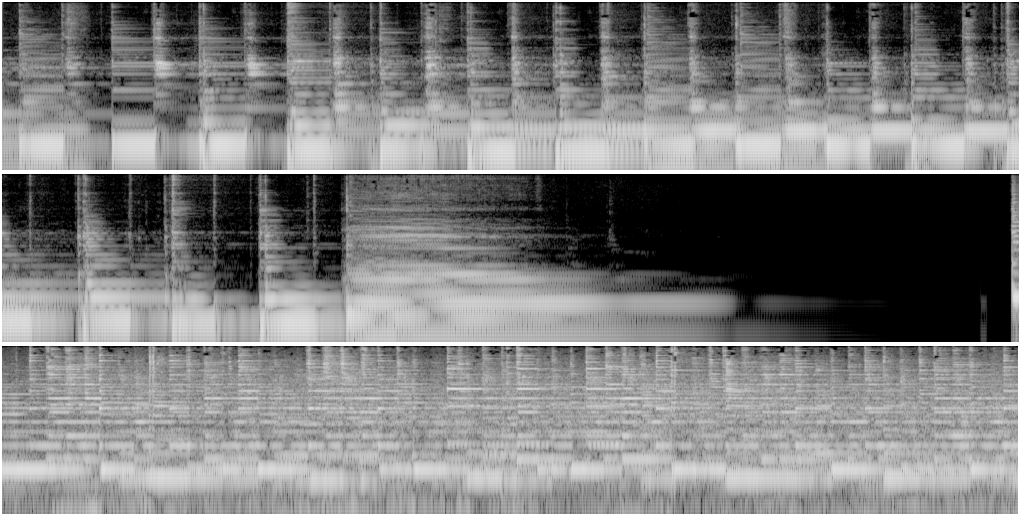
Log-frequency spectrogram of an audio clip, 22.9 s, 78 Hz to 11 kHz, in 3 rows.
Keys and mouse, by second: 7.7 drag, 13.4-13.8 shift+middle drag, 14.4 click, 19.9 click.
